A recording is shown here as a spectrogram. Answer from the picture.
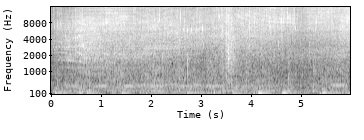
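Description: Marinated salmon fillet sizzling steadily in a thin film of hot vegetable oil on an electric griddle's flat plate, the sizzle starting as the fish is laid down flesh side first.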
